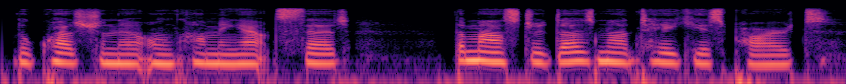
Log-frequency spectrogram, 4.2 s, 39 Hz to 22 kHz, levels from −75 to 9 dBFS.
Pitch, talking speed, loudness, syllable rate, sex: 195 Hz, 185 wpm, -17 LUFS, 4.8 syllables/s, female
